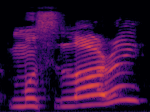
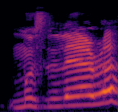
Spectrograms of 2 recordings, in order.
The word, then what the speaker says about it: Muslera: Cowboys pack Fernando Muslim muslory muslera I think is how you say his name for Uruguay then we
